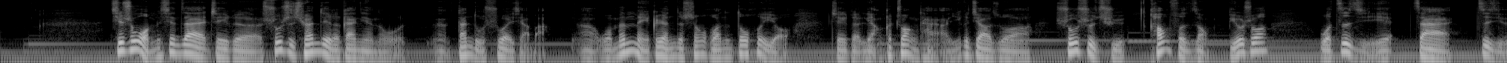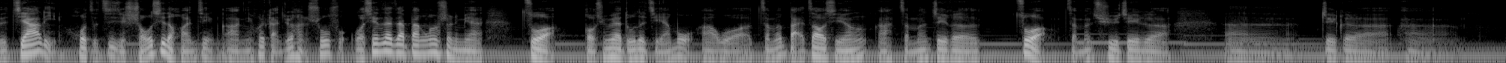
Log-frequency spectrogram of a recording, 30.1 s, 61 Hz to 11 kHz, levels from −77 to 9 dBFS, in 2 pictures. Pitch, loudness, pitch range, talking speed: 100 Hz, -25 LUFS, 85-120 Hz, 260 characters per minute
